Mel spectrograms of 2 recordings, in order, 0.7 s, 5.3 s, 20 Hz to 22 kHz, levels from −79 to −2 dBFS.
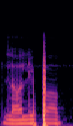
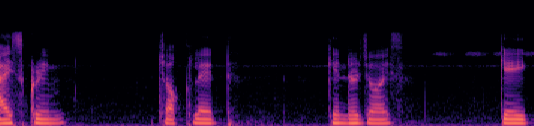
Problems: constant background noise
